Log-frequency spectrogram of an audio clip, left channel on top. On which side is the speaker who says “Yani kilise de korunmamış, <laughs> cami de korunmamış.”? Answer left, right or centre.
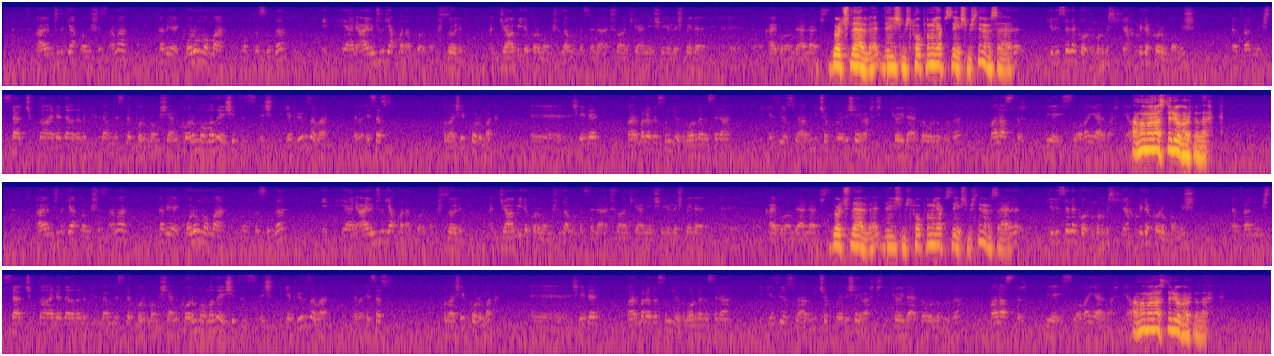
Centre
